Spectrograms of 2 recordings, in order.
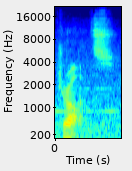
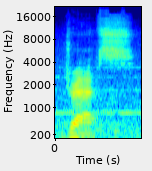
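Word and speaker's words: draughts: an ingredient in intoxicating droughts drafts drafts so really like yep that's how it's pronounced feel like I've heard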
